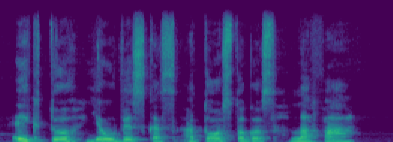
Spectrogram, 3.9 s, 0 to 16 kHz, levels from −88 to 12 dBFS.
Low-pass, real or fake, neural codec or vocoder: 14.4 kHz; fake; vocoder, 44.1 kHz, 128 mel bands, Pupu-Vocoder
